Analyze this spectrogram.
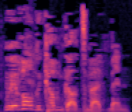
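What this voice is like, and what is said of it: Anthony Hopkins impression. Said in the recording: “my Anthony Hopkins impression.”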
